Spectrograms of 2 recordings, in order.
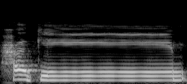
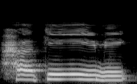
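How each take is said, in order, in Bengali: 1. শব্দটি একটি স্বরহীন ব্যঞ্জনে শেষ হয়। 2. শব্দটি একটি হ্রস্ব স্বরে শেষ হয়।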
